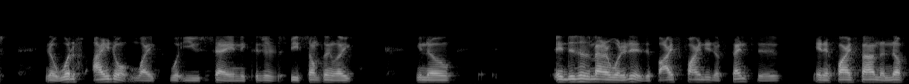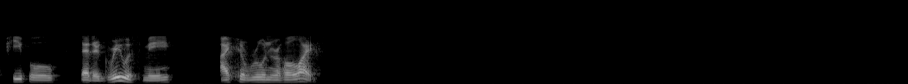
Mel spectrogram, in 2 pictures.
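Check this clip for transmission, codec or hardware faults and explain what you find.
No transmission, codec or hardware faults can be heard; the speech arrives as an ordinary telephone-band signal through G.711 coding, with the line passing roughly 200 Hz to 3.6 kHz and nothing above about 3.8 kHz.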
